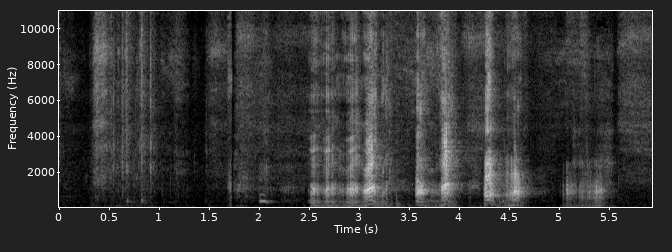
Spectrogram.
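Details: A 2-year-old female French bulldog trades harsh growls and sharp, snorting barks in clustered, irregular bursts with brief pauses, squabbling with her 4-month-old English bulldog puppy brother.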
